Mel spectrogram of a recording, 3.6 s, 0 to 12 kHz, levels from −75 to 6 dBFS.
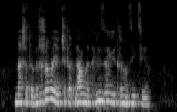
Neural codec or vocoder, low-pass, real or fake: codec, 44.1 kHz, 2.6 kbps, DAC; 10.8 kHz; fake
